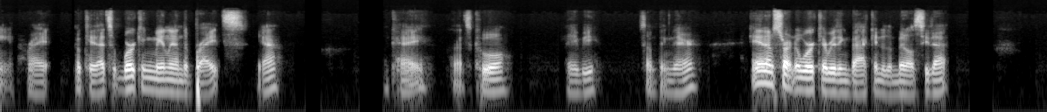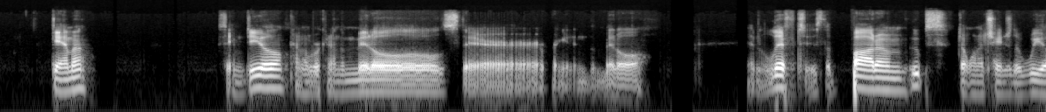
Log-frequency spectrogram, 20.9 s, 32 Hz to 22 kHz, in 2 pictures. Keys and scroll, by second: 20.6 ctrl+z.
